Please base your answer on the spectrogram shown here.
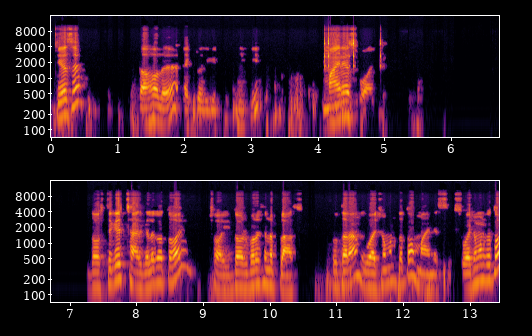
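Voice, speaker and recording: A man teaching a math lesson, speaking slowly and asking his own questions before answering them. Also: fairly high pitch, animated, no room sound, rough recording. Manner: slow, repetitive, asks and answers own questions. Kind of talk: casual classroom lesson.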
